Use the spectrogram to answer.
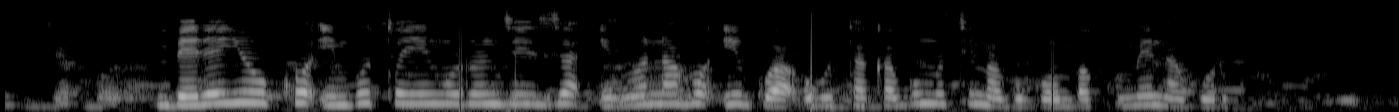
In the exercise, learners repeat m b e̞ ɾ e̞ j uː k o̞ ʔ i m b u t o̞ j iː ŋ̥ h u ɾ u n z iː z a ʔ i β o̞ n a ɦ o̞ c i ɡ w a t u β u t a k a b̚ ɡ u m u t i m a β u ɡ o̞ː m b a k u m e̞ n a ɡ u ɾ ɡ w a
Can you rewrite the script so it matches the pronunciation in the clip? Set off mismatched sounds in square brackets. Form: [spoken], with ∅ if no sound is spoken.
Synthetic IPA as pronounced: m b e̞ ɾ e̞ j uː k o̞ ʔ i m b u t o̞ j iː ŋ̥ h u ɾ u n z iː z a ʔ i β o̞ n a ɦ o̞ [ʔ] i ɡ w a [ʔ] u β u t a k a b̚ ɡ u m u t i m a β u ɡ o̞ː m b a k u m e̞ n a ɡ u ɾ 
